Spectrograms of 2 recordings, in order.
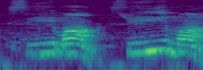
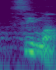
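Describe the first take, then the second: First: सीमा with the ई drawn out long; long vowel demo. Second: सीमा with the first vowel clipped short; short vowel demo. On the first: Teacher showing students the long ई in सीमा. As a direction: stretch the ई in सीमा. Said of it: "समय लग रहा है". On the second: Teacher showing students the short इ sound in सीमा. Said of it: "कम चीज में बोलेंगे सीमा". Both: Shown as a demonstration.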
